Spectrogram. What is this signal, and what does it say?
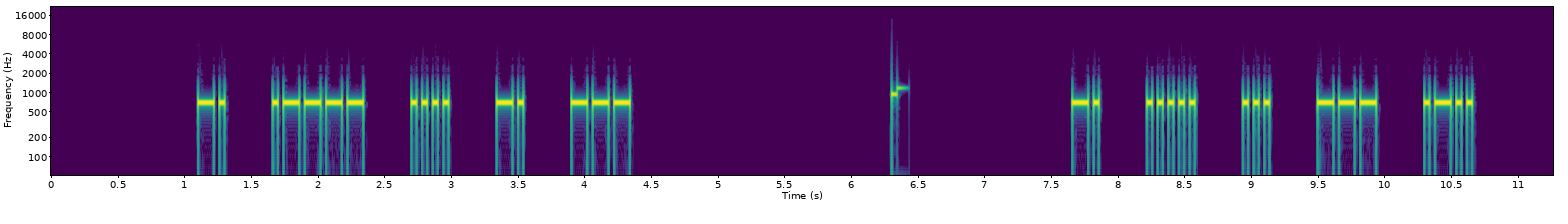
Morse code, heard as a keyed tone, about 30 wpm, spaced as for 17 wpm, 700 Hz. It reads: N1HNO N5SOL
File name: Lesson 15g - Number 5 - Call Signs 30wpm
